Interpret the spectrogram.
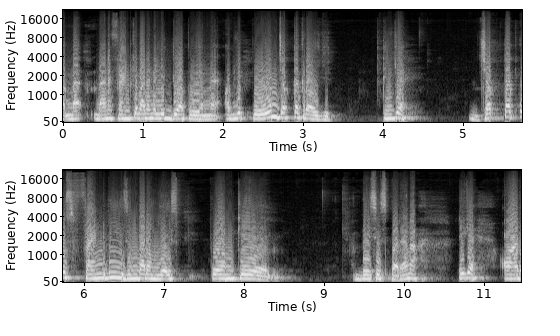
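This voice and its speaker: A man's voice: on the high side, a little mellow, poor audio. A young man talks through an exam-prep lesson with a slightly raised voice. He often poses a question and then answers it himself. His delivery is patient and repetitive. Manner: repeats key points as questions and answers them. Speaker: teacher.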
